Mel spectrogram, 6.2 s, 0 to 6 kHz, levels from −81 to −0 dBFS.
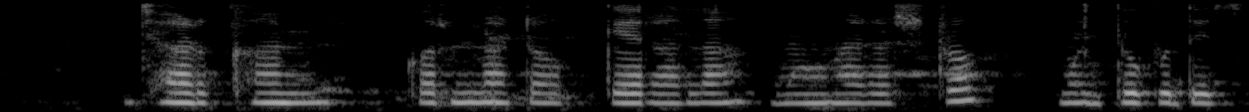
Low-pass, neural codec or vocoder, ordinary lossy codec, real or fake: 5.4 kHz; vocoder, 44.1 kHz, 80 mel bands, Vocos; AAC, 48 kbps; fake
